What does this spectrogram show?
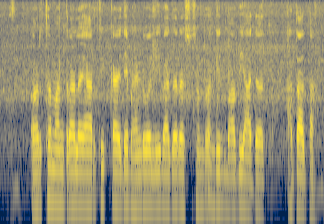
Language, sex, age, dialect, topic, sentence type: Marathi, male, 18-24, Southern Konkan, banking, statement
